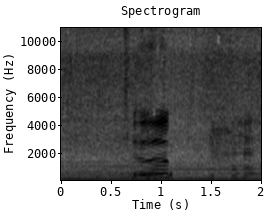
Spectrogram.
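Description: A small boat's engine running under way with a steady, even drone. A short exclamation from a voice breaks in about a second in.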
